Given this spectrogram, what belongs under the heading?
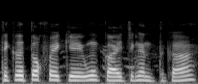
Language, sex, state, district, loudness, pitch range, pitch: Wancho, male, Arunachal Pradesh, Longding, -14 LUFS, 180-205 Hz, 195 Hz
